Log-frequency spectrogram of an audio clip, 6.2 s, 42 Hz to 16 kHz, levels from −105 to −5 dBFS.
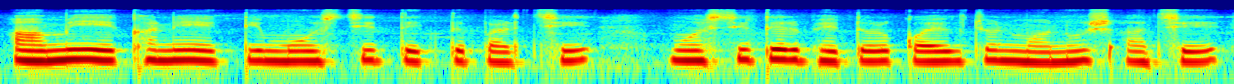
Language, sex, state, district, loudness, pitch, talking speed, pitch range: Bengali, female, West Bengal, Cooch Behar, -16 LUFS, 225 Hz, 105 wpm, 215-235 Hz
